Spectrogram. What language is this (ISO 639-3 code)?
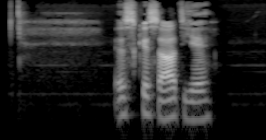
urd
